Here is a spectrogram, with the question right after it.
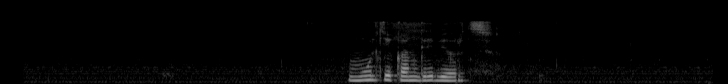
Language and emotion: Russian, neutral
